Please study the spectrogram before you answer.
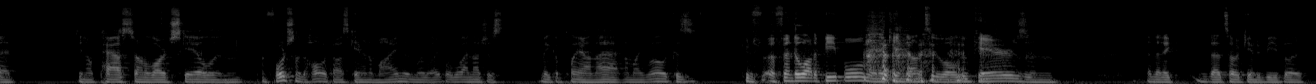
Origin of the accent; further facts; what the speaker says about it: Midwest, United States; people in the Midwest, for the most part, are just nice, good-hearted people. It's something I think we take a lot of pride in.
